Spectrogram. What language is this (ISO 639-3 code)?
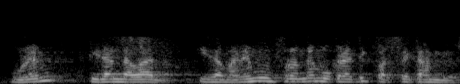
cat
